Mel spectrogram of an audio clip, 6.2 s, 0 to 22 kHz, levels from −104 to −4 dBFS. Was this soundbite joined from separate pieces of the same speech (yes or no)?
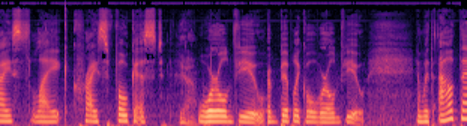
yes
